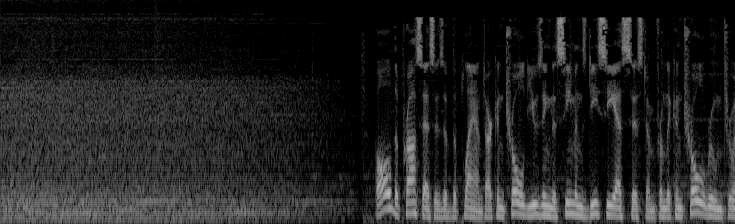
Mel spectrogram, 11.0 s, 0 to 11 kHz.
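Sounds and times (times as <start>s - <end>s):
machinery humming: 0.0s - 5.4s.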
